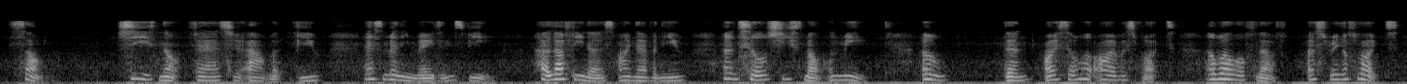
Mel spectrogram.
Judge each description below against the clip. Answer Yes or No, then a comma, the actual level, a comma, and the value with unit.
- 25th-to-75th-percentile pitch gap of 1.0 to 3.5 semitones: No, wide, 5.5 semitones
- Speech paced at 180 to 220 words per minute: No, average, 165 wpm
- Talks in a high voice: Yes, high, 195 Hz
